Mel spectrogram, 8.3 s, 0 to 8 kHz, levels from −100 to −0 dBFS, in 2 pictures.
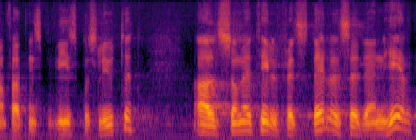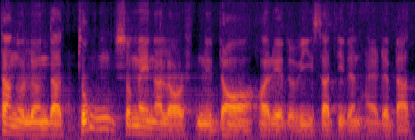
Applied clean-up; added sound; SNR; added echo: neural separator model SepFormer DNS4.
